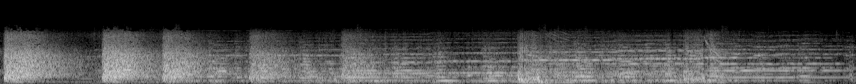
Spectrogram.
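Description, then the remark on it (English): Rifle shots crack out one after another at a steady, unhurried pace, each loud report ringing out briefly over a sustained, droning tonal background. “Now open fire and keep it going. Not too fast, but steady.”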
